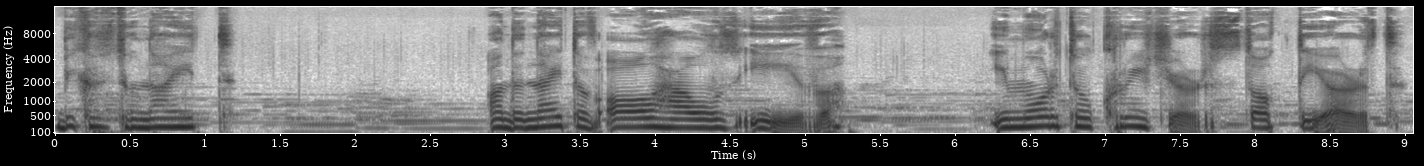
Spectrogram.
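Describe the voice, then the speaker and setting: A woman's voice: medium pitch, sing-song, mellow. A woman giving a dramatic, ominous scripted narration as the show's narrator. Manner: slow, ominous storytelling. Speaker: show narrator. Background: faint music.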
